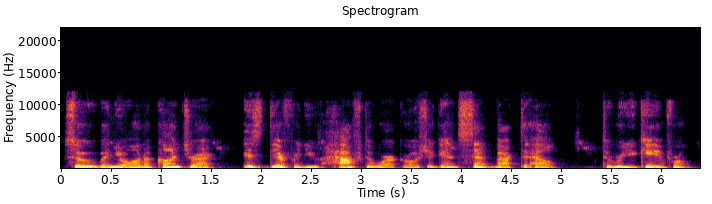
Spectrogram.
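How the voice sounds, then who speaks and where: A middle-aged man with a Bermudian accent talks in a husky, breathy voice of ordinary pitch. He rants bluntly and swears freely, with fillers and restarts, like an unscripted live-stream host. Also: very animated, normal speed, darkish tone. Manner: blunt, profane and heated, with repeated fillers and restarts. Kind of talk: casual ranting monologue.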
